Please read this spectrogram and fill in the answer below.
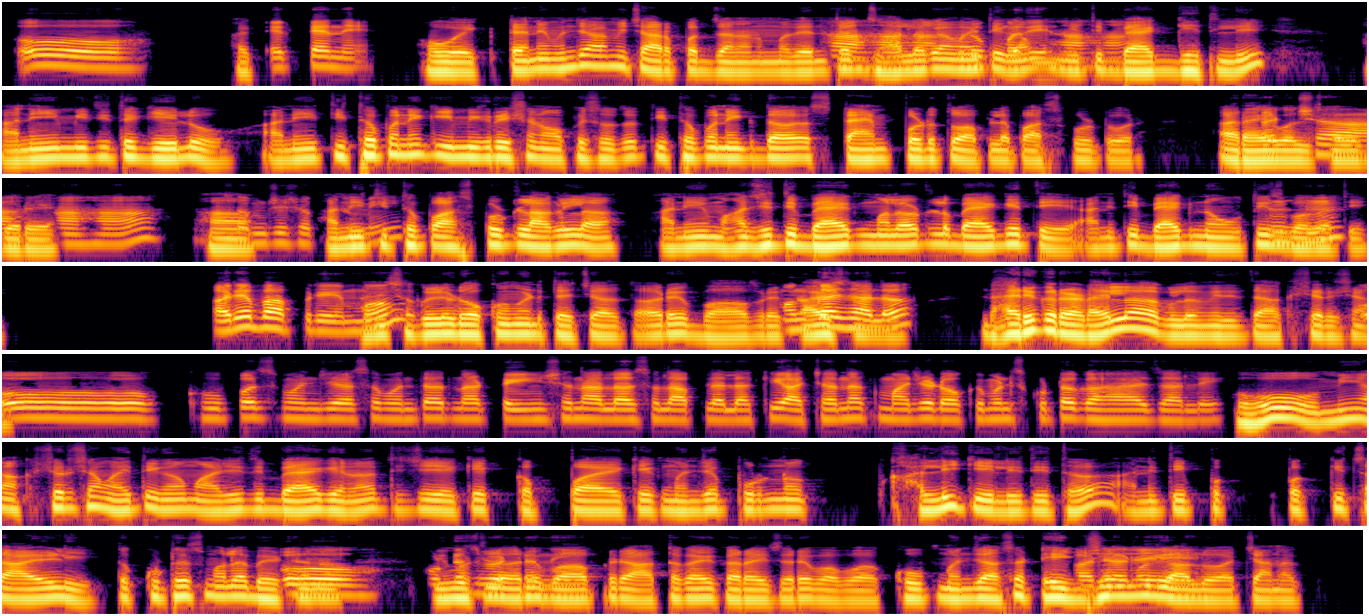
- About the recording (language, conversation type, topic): Marathi, podcast, तुमचा पासपोर्ट किंवा एखादे महत्त्वाचे कागदपत्र कधी हरवले आहे का?
- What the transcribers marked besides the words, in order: in English: "ग्रुपमध्ये"; in English: "इमिग्रेशन"; in English: "अरायव्हलचा"; laughing while speaking: "माझी ती"; surprised: "अरे बापरे! मग?"; surprised: "अरे बापरे!"; laughing while speaking: "टेन्शनमध्ये"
